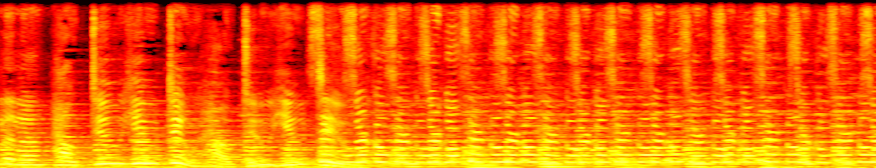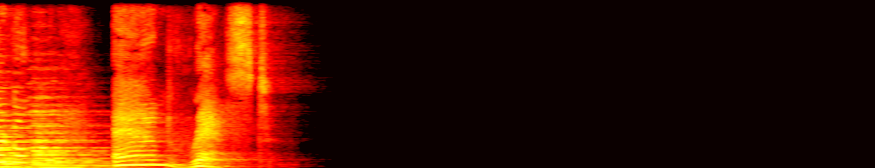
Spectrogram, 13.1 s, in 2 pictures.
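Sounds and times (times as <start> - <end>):
vocal symphony arrangement: 0.0 - 8.5.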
